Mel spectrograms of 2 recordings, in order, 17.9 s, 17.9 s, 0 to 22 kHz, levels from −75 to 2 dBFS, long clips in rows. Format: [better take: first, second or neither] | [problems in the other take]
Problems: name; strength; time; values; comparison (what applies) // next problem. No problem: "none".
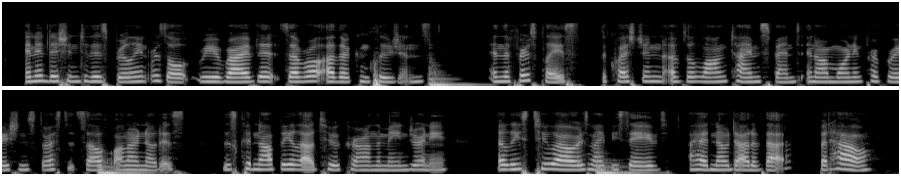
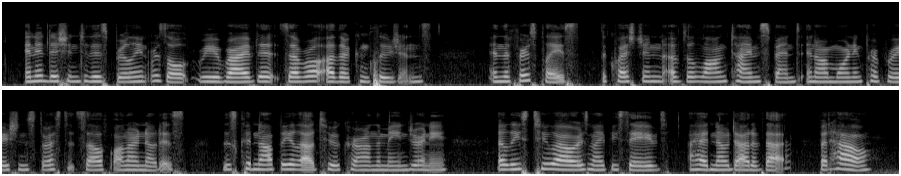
second | noise reduction (classical method Wiener filter)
